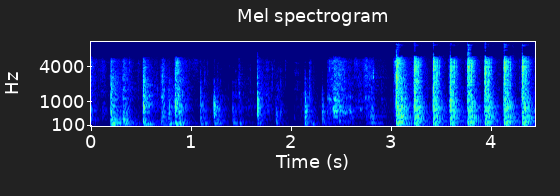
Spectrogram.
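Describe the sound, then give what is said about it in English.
Knocking on the door of a ranch house: uneven knocks at first, then a loud, rapid series of sharp, evenly spaced raps on wood. “Riding up to the house, they quickly hitched their horses and knocked on the door.”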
